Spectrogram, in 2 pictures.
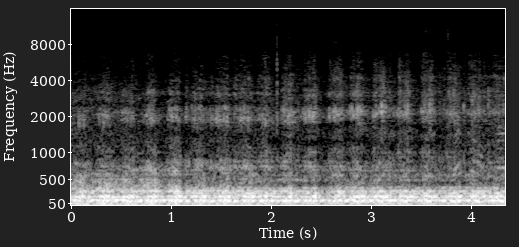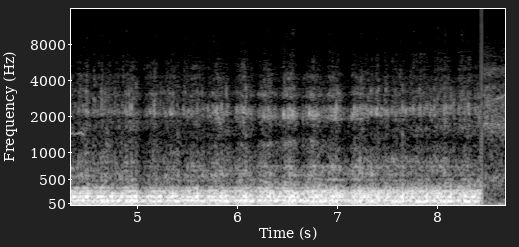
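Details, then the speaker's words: Big-cam 5.3 V8 on its first start after being installed in a truck: a deep, choppy lope of about two beats a second that stays steady, idling cleanly now that it runs better. "It's firing though. Really pissed off. Huh. It sounds pissed off now. Yeah, that sounds a lot better."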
